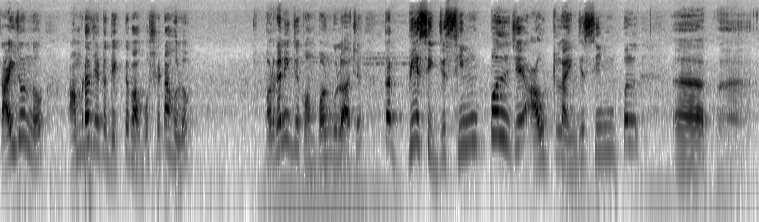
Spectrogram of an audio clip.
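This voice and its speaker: Audible room echo surrounds a woman whose fairly high pitch moves in very wide swings. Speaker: chemistry teacher. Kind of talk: lecture.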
